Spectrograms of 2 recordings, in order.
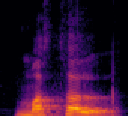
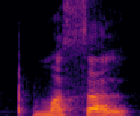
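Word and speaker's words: muscle: तो ये भी क्या है, हमारा सी साइलेंट है। तो ऑल्सो देखो, यहां कुछ और एग्जाम्पल हैं डेली यूज के। मसल, मसल।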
